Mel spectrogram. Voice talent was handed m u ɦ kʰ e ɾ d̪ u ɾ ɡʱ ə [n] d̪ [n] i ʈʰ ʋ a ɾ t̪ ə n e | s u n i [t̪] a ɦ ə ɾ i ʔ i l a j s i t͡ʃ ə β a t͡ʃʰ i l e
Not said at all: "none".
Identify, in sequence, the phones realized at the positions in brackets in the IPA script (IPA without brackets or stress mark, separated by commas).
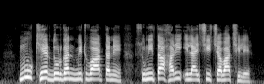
n, m, t̪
